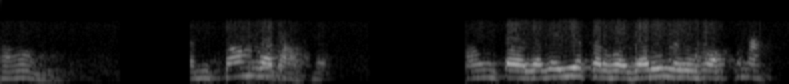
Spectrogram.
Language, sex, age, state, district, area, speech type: Maithili, female, 60+, Bihar, Begusarai, rural, conversation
